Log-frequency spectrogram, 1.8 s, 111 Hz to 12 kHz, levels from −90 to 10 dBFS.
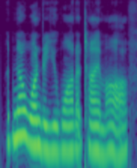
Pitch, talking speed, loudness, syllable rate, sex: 195 Hz, 260 wpm, -17 LUFS, 5.4 syllables/s, female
